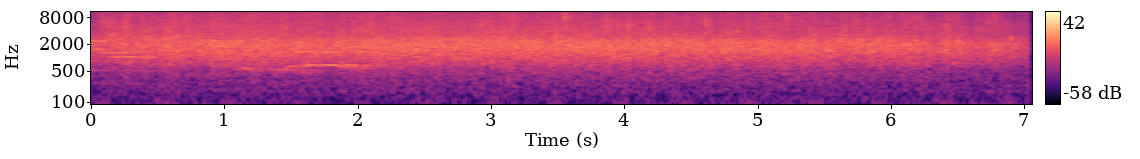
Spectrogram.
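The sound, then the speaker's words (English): Loud, sustained applause from a DEF CON audience fills the whole stretch, a dense wash of clapping with scattered cheers and whistles rising above it, steady in volume throughout. “So if I could get some cheers for those guys, that'd make me happy.”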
